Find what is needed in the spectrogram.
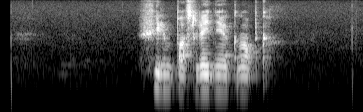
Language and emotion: Russian, neutral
